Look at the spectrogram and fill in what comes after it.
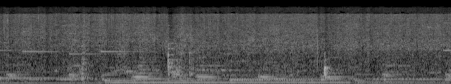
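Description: Spatula stirring sliced potatoes and onions as they fry in spices in a non-stick pan, over a steady sizzle, with a few sharp scrapes against the pan about half a second, one and a half seconds and three seconds in.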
